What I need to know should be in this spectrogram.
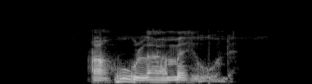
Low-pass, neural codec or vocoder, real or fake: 5.4 kHz; vocoder, 22.05 kHz, 80 mel bands, WaveNeXt; fake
